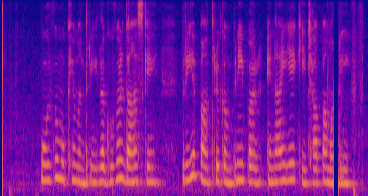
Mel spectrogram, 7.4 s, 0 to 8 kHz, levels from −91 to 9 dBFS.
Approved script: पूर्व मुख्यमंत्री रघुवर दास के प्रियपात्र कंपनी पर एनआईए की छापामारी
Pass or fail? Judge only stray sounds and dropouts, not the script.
fail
